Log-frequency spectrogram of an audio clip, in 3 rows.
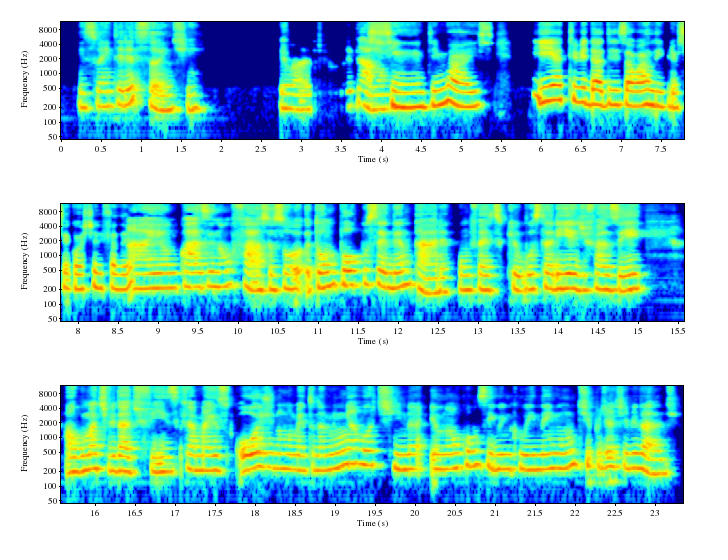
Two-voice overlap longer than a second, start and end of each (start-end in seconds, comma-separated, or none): none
